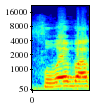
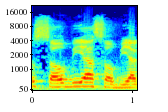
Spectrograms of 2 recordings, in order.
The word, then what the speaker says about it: ثویبہ: جیسے کہ ایک مشہور نام ہے ثویبہ. ثویبہ کو صوبیہ کہا جاتا ہے، حالانکہ وہ صوبیہ نہیں ہے، ثویبہ ہے.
